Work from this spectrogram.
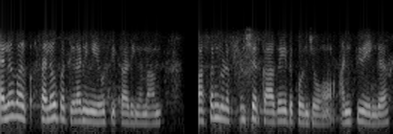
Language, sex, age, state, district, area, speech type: Tamil, female, 30-45, Tamil Nadu, Vellore, urban, conversation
